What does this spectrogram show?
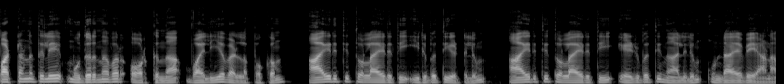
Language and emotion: Malayalam, neutral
